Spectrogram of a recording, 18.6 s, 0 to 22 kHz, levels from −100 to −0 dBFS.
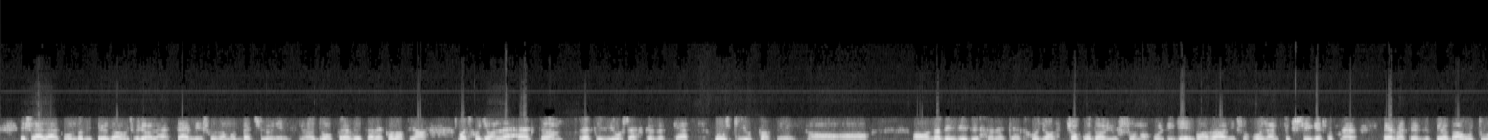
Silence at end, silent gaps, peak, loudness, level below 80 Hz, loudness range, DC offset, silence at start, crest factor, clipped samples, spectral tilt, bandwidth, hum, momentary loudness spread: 0 s; none; -6 dBFS; -21 LUFS; -60 dBFS; 3 LU; under 0.1%; 0 s; 14 dB; under 0.1%; -6 dB/octave; 5.8 kHz; none; 7 LU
